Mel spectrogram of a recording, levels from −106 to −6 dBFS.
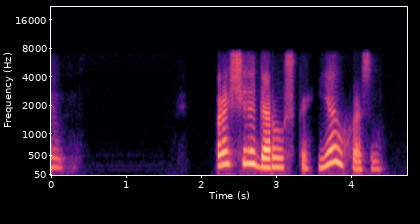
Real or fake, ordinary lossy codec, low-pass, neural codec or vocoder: fake; Opus, 16 kbps; 7.2 kHz; codec, 16 kHz, about 1 kbps, DyCAST, with the encoder's durations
